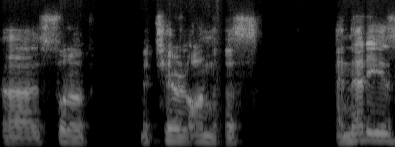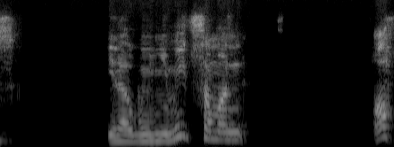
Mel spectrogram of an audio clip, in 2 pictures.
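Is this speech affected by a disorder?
No.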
